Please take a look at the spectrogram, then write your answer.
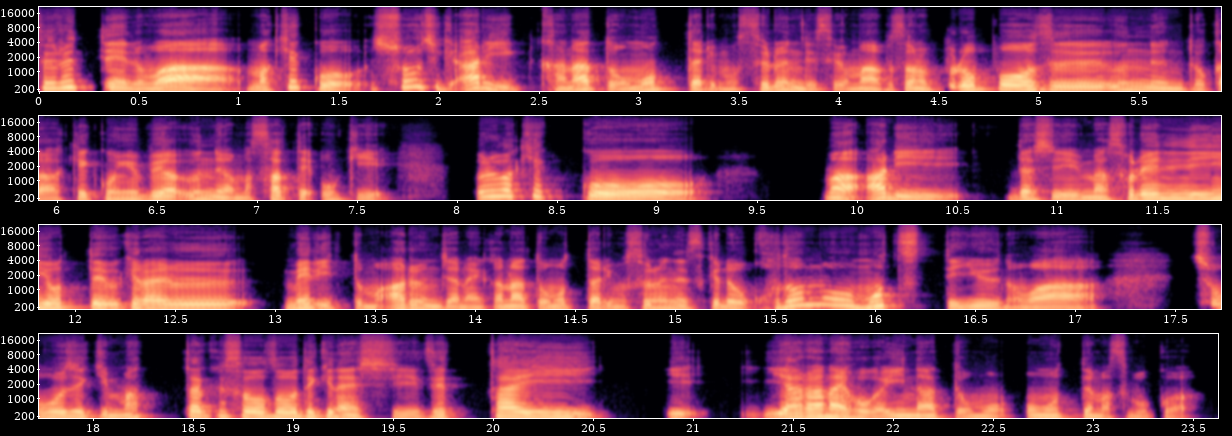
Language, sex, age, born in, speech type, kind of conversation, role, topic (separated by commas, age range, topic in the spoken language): Japanese, male, 25-29, Japan, conversation, advice, user, 結婚のタイミングについて意見が合わない場合、どう話し合えばよいですか？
